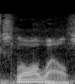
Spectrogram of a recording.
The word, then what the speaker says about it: Swalwell: First of all, this guy, Representative Eric Swalwell, seems to be on every MSNBC show.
